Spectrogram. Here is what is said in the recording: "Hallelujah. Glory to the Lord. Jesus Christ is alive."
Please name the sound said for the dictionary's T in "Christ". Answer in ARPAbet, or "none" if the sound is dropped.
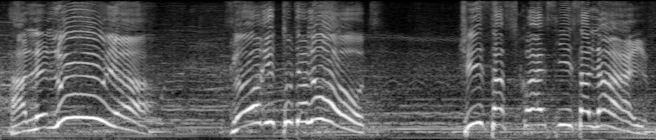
none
